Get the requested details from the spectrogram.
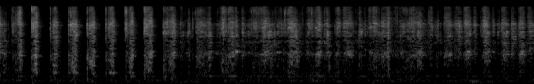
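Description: Long grey nails scratch rapidly across a hollow metal mesh microphone grille. A quick run of separate, sharp strokes gives way to denser, faster continuous scratching. The sound is bright, dry, and rasping, with almost no low end and no ring after each stroke.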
